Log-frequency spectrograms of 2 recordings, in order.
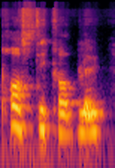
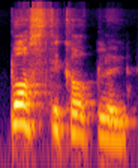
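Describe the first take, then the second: First: The name begins with a P sound. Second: The name begins with a B sound. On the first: The speaker calls it wrong. "it's not Postecoglou" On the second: The speaker calls it right. "it's Bostecoglou, because he's our boss"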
